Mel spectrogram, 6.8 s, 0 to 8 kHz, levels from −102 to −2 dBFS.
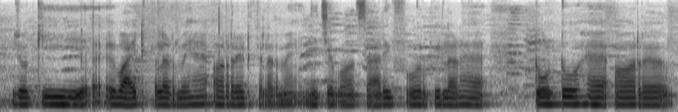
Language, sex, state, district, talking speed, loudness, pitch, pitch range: Hindi, male, Bihar, Purnia, 185 wpm, -18 LUFS, 140 Hz, 135-145 Hz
